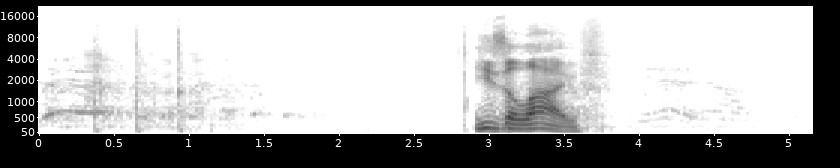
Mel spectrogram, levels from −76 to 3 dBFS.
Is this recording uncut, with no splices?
yes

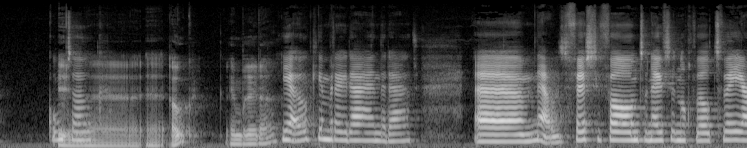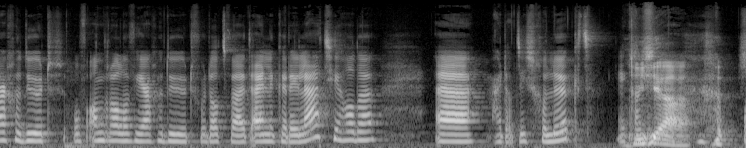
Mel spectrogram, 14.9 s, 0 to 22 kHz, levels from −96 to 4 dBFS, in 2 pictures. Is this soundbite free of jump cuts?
yes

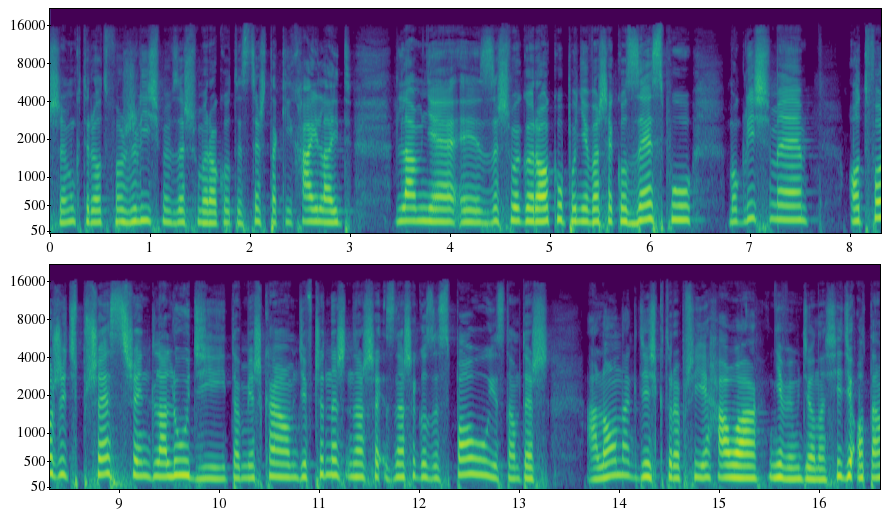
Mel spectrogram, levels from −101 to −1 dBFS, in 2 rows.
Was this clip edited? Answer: no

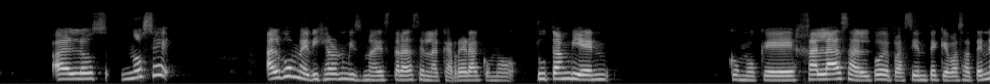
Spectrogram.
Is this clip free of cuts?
no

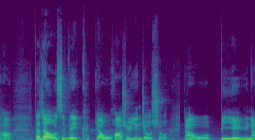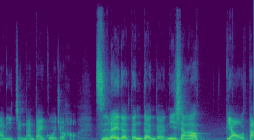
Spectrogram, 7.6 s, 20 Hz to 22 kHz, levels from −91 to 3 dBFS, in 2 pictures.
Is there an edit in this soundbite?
yes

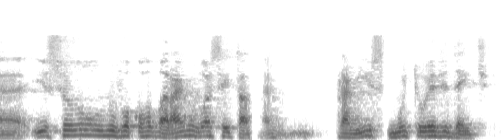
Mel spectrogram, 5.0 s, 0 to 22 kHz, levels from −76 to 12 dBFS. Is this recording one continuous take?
no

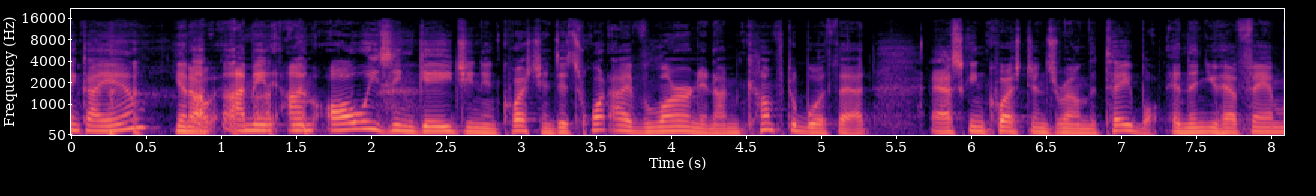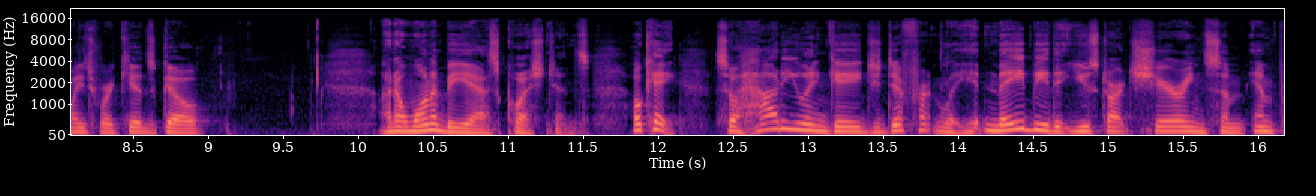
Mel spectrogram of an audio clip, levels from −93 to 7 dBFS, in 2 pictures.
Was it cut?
no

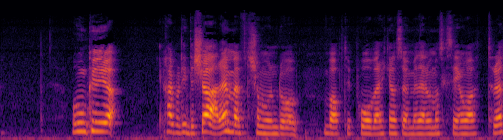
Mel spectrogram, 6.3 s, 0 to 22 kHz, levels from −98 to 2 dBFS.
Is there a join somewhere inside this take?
no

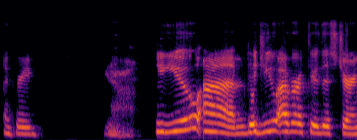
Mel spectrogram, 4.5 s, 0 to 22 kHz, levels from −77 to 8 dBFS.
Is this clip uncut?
yes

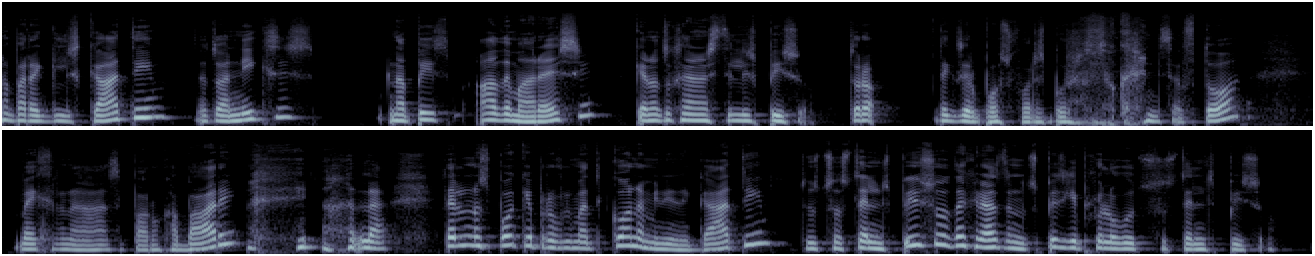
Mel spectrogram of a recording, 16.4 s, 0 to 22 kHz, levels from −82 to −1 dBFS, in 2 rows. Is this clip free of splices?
yes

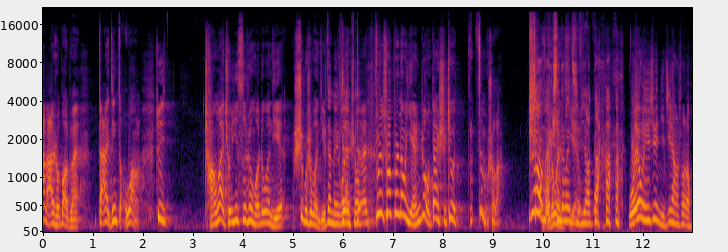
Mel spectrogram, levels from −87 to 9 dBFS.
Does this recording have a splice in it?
yes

